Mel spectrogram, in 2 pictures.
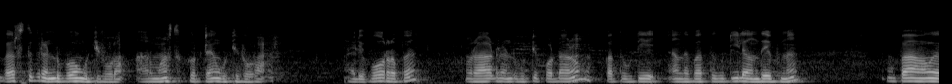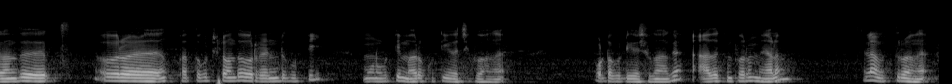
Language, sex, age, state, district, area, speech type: Tamil, male, 30-45, Tamil Nadu, Sivaganga, rural, spontaneous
